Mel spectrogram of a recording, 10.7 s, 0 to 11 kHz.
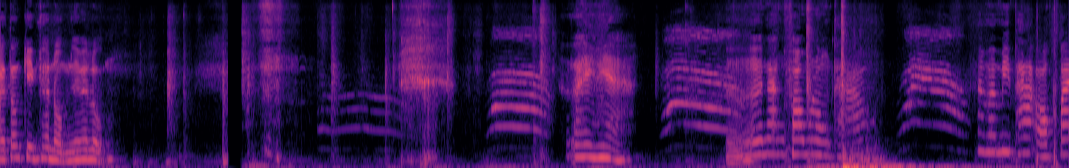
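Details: Tiki, a 14-year-old Korat cat born in Thailand and now living in England, meows indoors near noon on a cold, sunny day, asking to go outside for the third time. Rising-falling harmonic meows repeat between a woman's chatter.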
